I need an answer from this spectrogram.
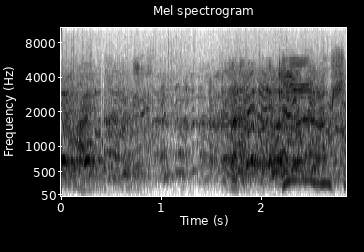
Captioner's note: audience laughing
